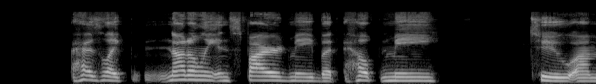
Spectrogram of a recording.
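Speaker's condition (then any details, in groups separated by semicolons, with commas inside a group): No condition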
